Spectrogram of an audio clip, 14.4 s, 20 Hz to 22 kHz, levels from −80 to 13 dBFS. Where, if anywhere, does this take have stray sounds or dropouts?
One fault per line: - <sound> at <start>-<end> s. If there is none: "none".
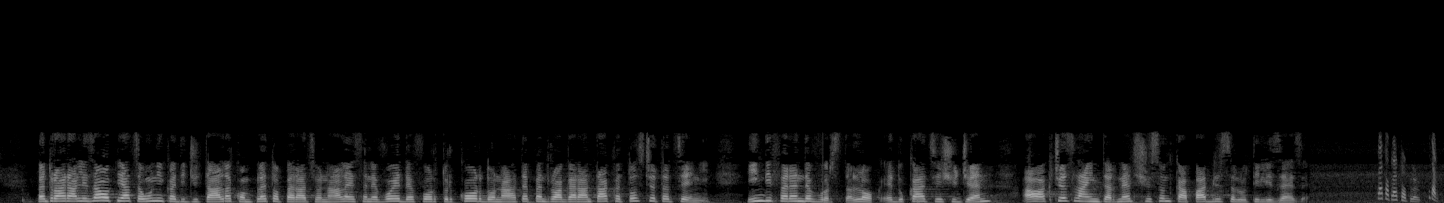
- chirp at 13.8-14.4 s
